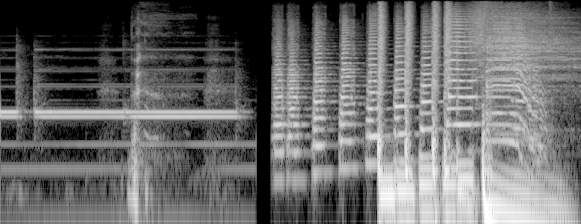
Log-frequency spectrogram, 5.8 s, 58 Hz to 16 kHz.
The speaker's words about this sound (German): So, nachdem wir jetzt 2 Minuten abgewartet haben, bis der Alarm, der Probealarm vorbei ist, nichts ist passiert, Waltrop steht noch,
